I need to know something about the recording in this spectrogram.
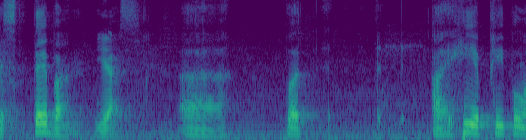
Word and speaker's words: Esteban: In Spanish, if there's no accent, it's the next to last syllable that is emphasized. Right. Esteban. Yes. But I hear people on television in the sports programs saying Esteban.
